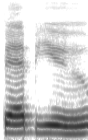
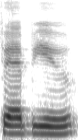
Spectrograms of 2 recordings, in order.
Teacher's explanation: And then the R is silent. Febu, we hear the U, Febu, long U.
